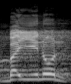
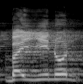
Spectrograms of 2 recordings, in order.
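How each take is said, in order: The two takes are said the same way.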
